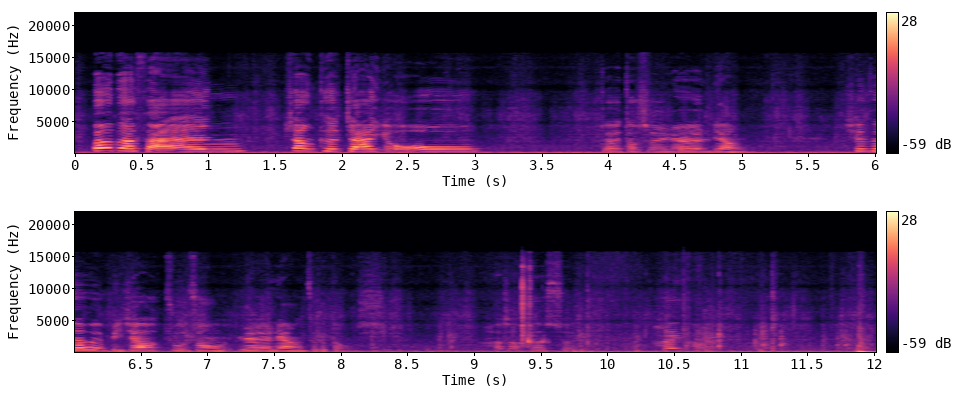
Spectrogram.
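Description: A young woman talks animatedly and close up.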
